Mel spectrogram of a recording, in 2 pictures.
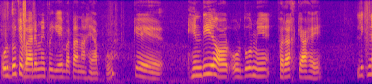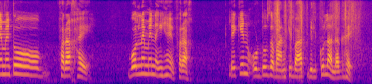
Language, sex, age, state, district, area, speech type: Urdu, female, 60+, Telangana, Hyderabad, urban, spontaneous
